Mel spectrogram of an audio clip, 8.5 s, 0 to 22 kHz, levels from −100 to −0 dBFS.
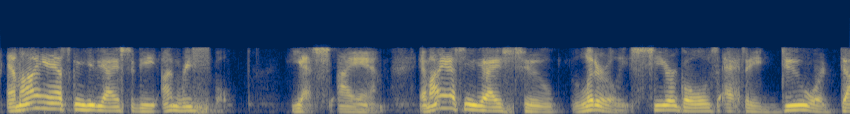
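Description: Throughout, the speech passes through a G.729 codec, consistent with 8 kbit/s, which rebuilds each 10 ms frame from a vocal tract filter, a pitch predictor and a few pulses. Everything above 4 kHz is gone, and the voice sounds plainly rough and synthetic.

VoIP packet loss concealed by the speech codec strikes at 1.94 to 2.12 s, 5.05 to 5.15 s and 7.31 to 7.45 s, covering about 150 ms, then 90 ms twice. The decoder extrapolates its last pitch and filter with falling gain, so the sound smears into a fading buzzy tone or coloured noise. The voice stays weakened briefly after each gap.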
